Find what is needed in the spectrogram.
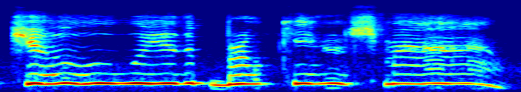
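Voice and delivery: slow, high showman voice; slow high announcer tease. Pretend. Announcer-style intro bit.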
